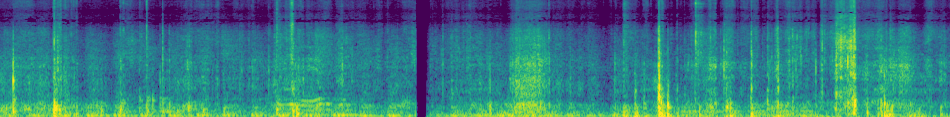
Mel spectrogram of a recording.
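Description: A cardboard box being opened by hand, with its flaps rustling and scraping and scattered knocks and clicks. A low steady hum runs underneath.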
